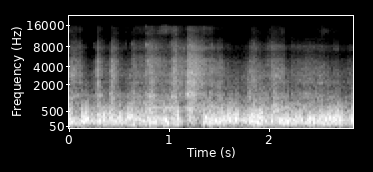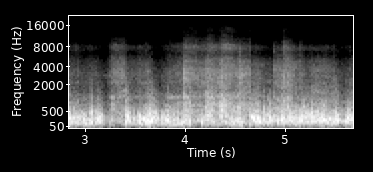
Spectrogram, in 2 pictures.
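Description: Passenger train running at speed, heard from an open coach doorway: a loud, steady rumble of wheels on the rails with some clatter from the track.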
